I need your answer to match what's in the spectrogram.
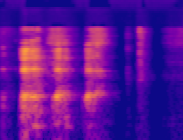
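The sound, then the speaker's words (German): Three loud burps come in quick succession, each a short, throaty croak, followed by a brief faint click and then quiet. “Nein, wenn wir dann aufstoßen muss, riecht es danach immer so ein bisschen nach Rettich halt.”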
